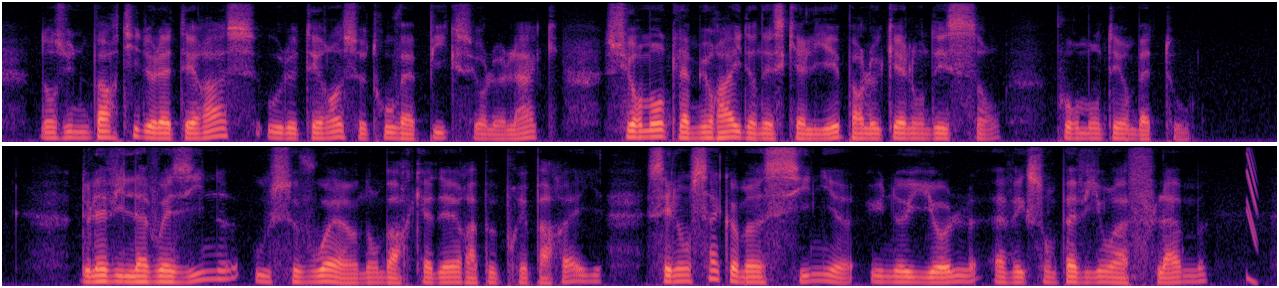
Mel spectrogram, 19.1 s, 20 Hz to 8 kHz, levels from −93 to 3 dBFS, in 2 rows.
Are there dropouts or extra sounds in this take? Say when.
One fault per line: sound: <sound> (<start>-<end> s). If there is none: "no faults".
sound: chirp (18.9-19.0 s)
